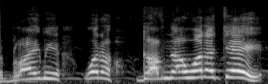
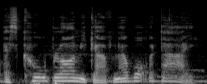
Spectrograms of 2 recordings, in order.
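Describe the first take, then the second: First: High, loud hammed-up English accent; mock English accent. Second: High-pitched put-on English accent; mock English accent. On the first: American showing how English people do it better, mock English accent. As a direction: ham up an Englishman's exclamation, pitched way up. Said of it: "English people do it better". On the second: British speaker mimicking the other's attempt, mock English accent. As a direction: echo it back in exaggerated English, pitched up. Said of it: "where did the accent go?".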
